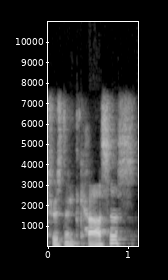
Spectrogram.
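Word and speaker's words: Triston Casas: a couple other guys red sox called up tristan casas i believe is how you say his name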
